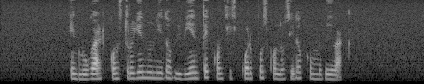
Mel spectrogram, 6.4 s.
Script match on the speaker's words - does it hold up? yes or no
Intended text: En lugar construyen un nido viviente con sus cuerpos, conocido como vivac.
yes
